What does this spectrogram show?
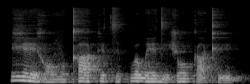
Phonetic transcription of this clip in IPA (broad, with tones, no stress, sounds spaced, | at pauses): ɣ eː˦˨ ɣ ɔ˨ v ʊ˨ kʰ a˦ k ɪ˦ t͡s i˨ kʷ a˦ w eː˦ d ĩ˨ ʃ oː˦ k a˨ kʰ ĩ˨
